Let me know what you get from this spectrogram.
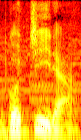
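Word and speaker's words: ゴジラ: ve que dice Godzilla, la pronunciación es más bien del estilo Gojira.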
